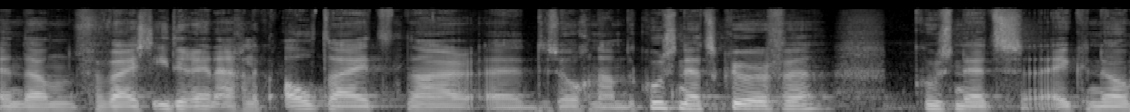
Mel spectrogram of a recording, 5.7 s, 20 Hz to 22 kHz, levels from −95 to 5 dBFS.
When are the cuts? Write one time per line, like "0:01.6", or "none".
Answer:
0:04.4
